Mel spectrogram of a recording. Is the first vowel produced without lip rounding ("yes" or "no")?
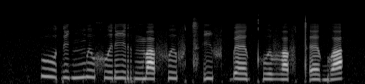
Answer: no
